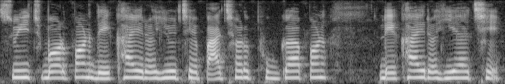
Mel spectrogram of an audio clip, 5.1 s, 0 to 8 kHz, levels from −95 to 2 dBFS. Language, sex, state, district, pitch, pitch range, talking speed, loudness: Gujarati, female, Gujarat, Valsad, 230 Hz, 220-240 Hz, 140 wpm, -16 LUFS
